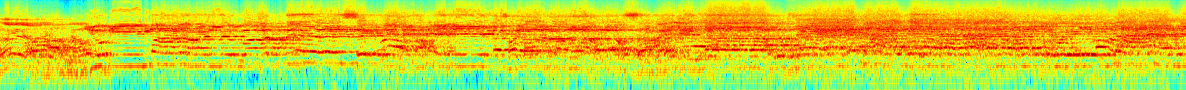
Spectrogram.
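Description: A man sings through a loudspeaker microphone with strong feeling, echoing in the hall.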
